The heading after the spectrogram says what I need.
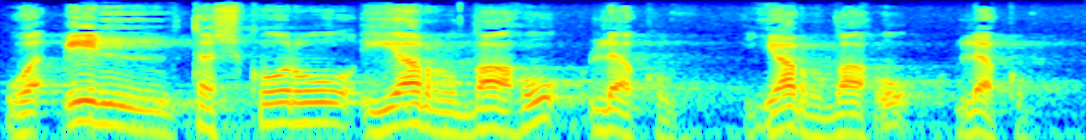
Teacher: نافع يعني ورش وقالون اتفق على قصر هاء الضمير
